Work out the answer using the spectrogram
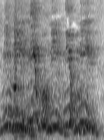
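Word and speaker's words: Niamh: Or N-I-M-H. Neve. You know that one is Neve, and you know that other one is Siobhan.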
